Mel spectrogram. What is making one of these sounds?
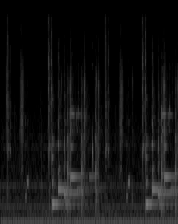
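Short game tones play a quick melody.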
